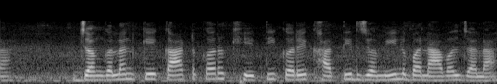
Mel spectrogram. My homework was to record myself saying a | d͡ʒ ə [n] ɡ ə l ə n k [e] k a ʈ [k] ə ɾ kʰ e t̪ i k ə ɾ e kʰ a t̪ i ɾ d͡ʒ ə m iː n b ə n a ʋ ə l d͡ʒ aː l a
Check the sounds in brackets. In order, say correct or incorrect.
incorrect: ŋ, correct, correct

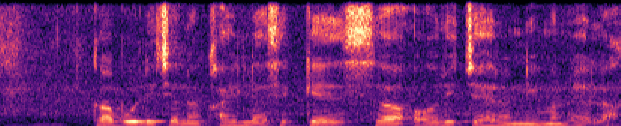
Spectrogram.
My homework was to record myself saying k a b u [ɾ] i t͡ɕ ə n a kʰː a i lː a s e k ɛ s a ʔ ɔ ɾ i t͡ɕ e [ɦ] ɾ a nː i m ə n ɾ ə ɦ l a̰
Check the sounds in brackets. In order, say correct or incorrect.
incorrect: l, correct

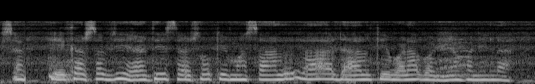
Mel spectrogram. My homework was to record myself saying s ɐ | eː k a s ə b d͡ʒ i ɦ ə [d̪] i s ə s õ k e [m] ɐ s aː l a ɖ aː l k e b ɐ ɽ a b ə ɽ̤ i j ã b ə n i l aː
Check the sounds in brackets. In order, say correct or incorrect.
correct, correct

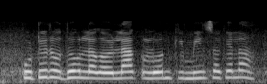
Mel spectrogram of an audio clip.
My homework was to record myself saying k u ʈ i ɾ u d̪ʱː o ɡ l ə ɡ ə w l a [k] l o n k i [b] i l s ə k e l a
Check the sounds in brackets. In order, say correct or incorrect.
correct, incorrect: m

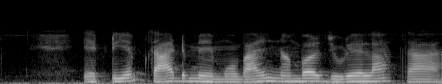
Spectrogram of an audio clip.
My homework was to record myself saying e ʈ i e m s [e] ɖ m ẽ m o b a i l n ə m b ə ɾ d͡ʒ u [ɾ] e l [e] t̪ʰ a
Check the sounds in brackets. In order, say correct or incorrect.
incorrect: a, incorrect: ɽ, incorrect: a

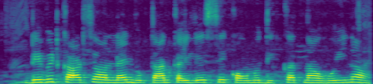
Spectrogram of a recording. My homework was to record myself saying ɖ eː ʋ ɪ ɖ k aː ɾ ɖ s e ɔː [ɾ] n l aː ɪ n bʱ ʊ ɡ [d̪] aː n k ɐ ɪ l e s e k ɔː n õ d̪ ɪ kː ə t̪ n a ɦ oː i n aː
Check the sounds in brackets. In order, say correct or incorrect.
incorrect: none, incorrect: t̪

